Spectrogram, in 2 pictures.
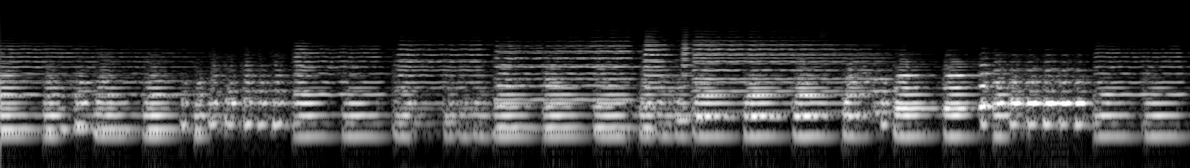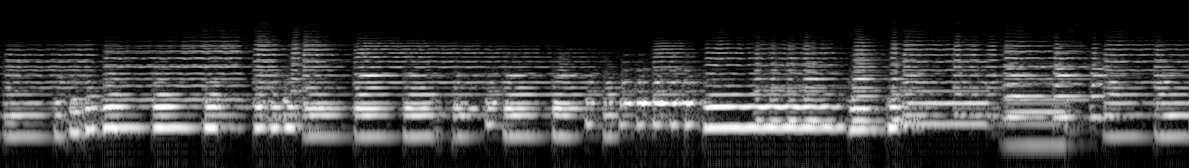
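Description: A small brass group of cornets and a euphonium plays a simple march tune in parts, held notes changing in a steady beat over a low bass line.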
